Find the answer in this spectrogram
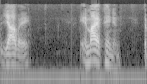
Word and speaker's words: Yahweh: be an alternative and when you add certain vowels to these this word can be pronounced yahweh or jehovah or or differently still this name y-h-w-h which we could for convenience call yahweh in my opinion the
